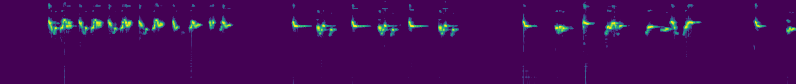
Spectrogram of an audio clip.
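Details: Bulbul singing, a recording meant to teach young goldfinches or hybrids: an opening rapid run of twittering notes, then spaced chirpy phrases of two or three bright notes, in a clean, quiet background.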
